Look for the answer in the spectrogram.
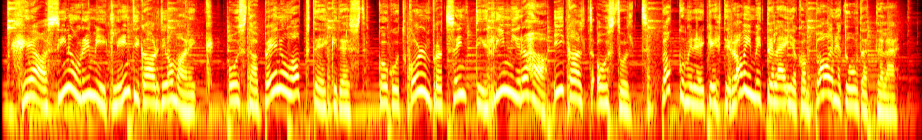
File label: ee, kvinne, estisk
